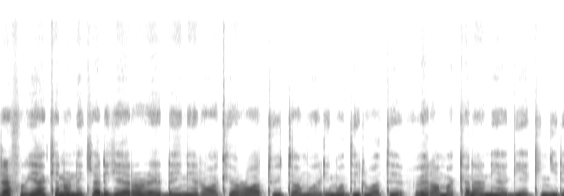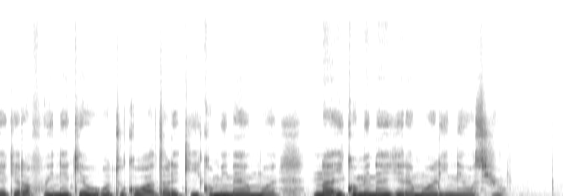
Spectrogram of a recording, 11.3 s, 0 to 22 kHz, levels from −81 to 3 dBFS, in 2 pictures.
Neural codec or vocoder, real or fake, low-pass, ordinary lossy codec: autoencoder, 48 kHz, 128 numbers a frame, DAC-VAE, trained on Japanese speech; fake; 19.8 kHz; none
